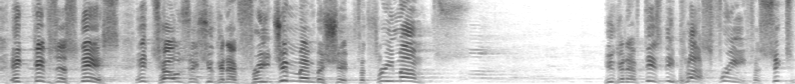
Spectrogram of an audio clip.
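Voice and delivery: loud, pounding sermon lines; preaching. Acted. Pastor warning the church about the world's little treats, loud preaching. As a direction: sell the world's treats with mock force.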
